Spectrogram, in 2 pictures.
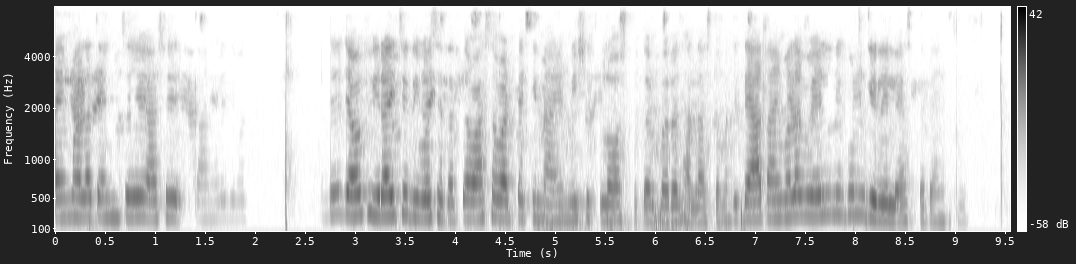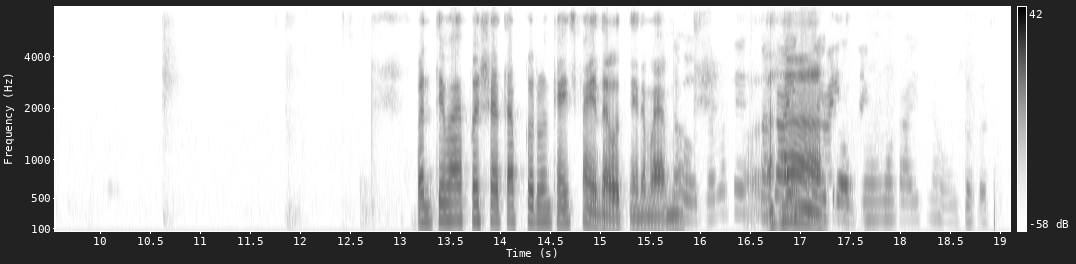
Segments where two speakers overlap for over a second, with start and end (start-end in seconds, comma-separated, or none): none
